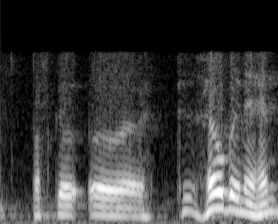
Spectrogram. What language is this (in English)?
Fula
